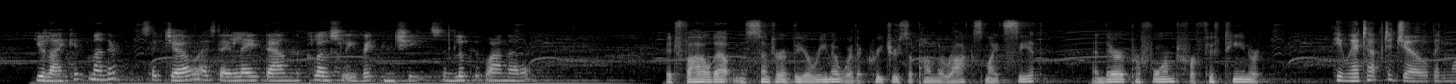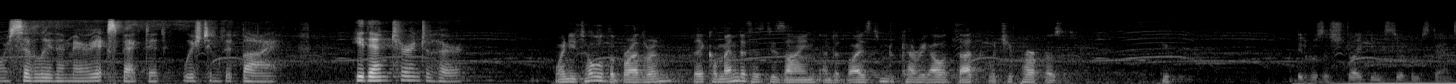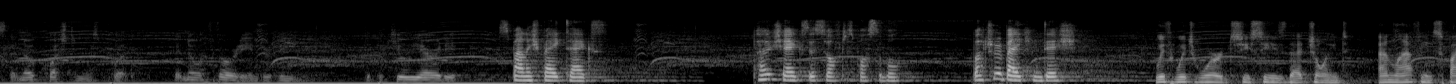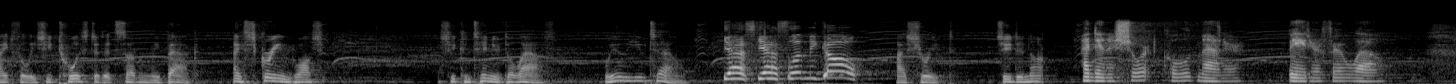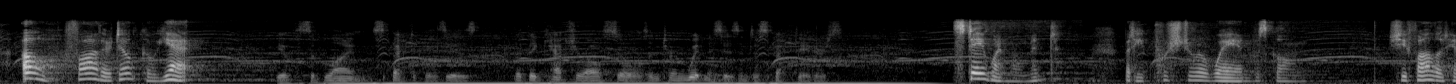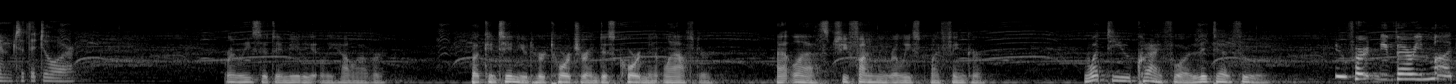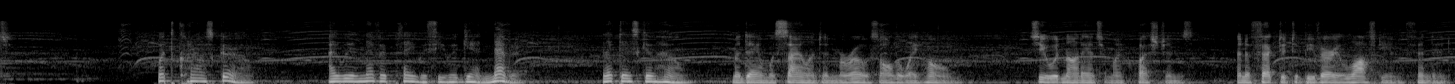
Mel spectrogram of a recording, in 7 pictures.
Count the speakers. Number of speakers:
7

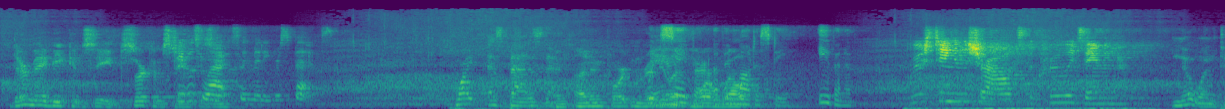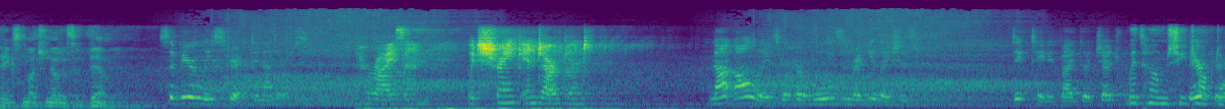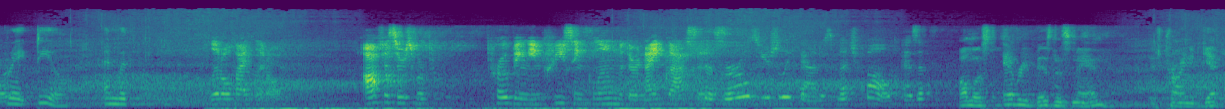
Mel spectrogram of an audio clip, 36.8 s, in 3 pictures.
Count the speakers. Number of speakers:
6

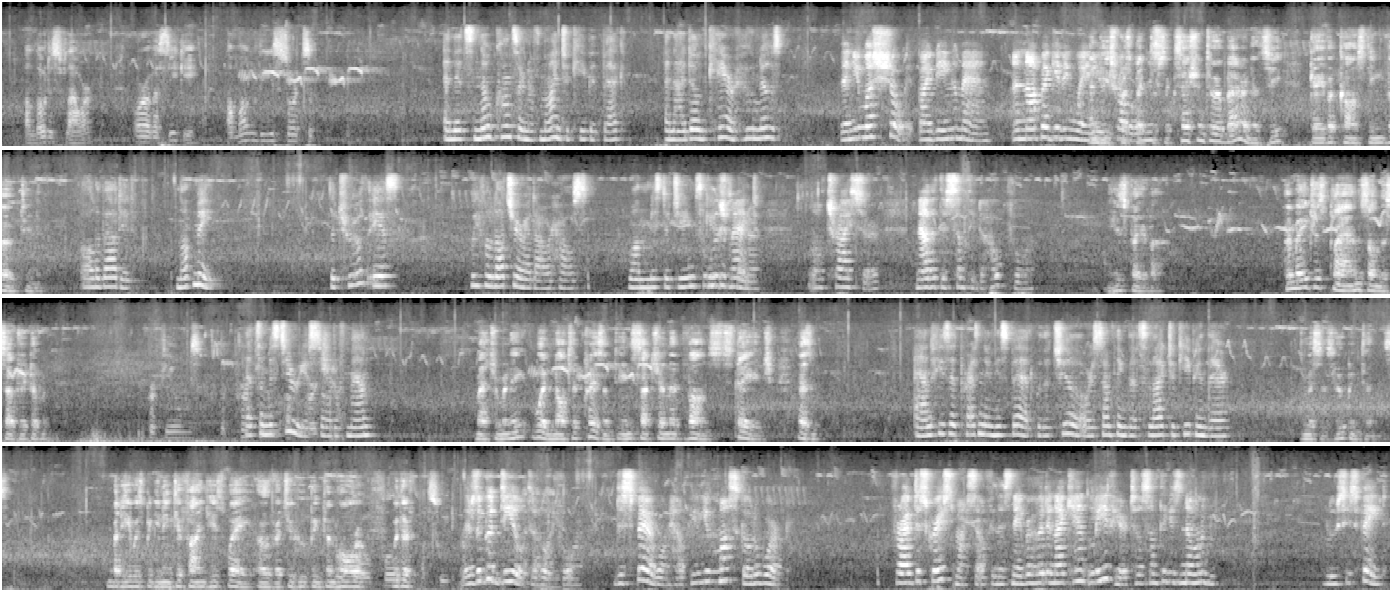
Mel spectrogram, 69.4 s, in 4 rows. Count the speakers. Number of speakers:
4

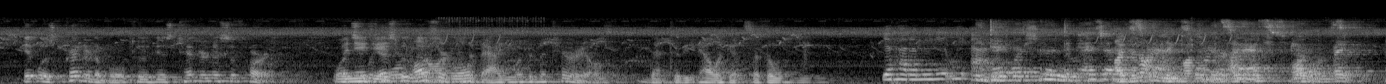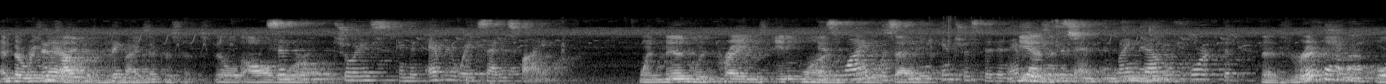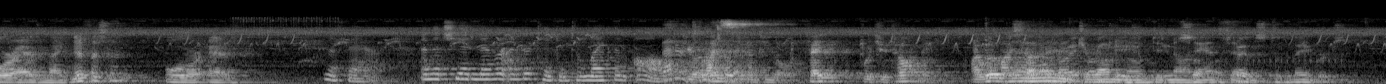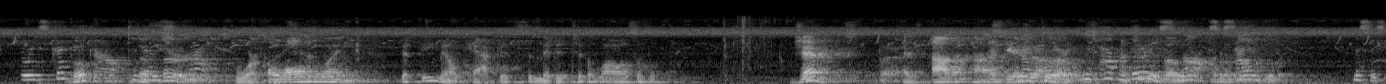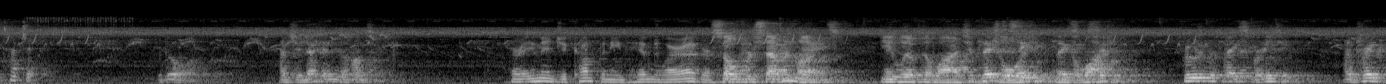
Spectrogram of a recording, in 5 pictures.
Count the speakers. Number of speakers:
8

